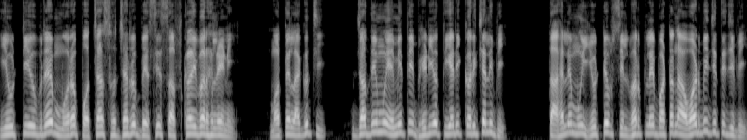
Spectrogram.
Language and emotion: Odia, happy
